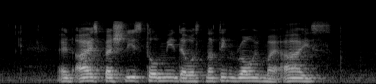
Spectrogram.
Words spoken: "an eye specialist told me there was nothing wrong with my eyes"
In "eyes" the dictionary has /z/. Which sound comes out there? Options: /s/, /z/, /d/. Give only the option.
/s/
